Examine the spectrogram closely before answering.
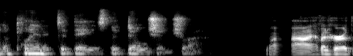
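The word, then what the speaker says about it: Dogon: oldest tribe on the planet today is the dojan tribe well I haven't heard that story that's interesting it's spelled dog on d-o-g-o-n dojan tribe in Africa yeah there's been lots of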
